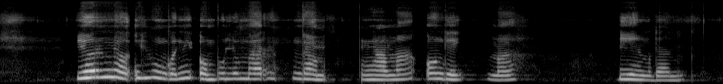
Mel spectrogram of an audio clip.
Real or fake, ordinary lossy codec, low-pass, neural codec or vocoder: fake; none; none; codec, 44.1 kHz, 2.6 kbps, SNAC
